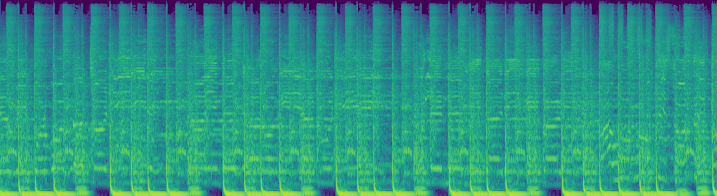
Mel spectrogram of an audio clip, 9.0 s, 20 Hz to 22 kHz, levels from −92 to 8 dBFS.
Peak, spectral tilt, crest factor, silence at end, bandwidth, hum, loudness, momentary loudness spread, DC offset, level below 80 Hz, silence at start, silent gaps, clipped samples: 0 dBFS; -3.5 dB/octave; 6 dB; 0 s; over 20 kHz; none; -8 LUFS; 3 LU; under 0.1%; -8 dBFS; 0 s; none; 0.2%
